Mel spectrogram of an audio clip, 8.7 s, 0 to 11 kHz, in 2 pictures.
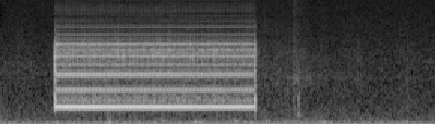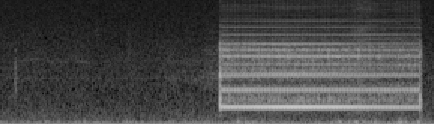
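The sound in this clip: Telephone tones in an automated phone menu after pressing 3: two long, steady, buzzy electronic tones of about two seconds each, separated by a quiet gap.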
